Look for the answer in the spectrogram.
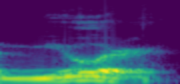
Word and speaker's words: Mueller: So we are talking about the Mueller neighborhood.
